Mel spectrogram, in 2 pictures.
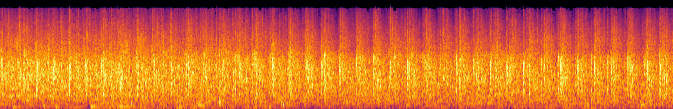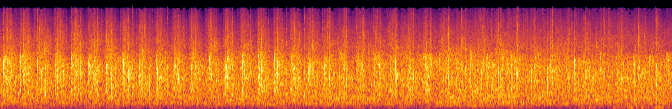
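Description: An audience claps along in a fast, steady rhythm in a large hall.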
